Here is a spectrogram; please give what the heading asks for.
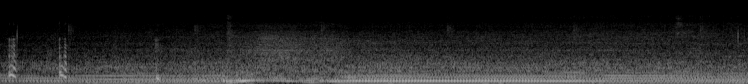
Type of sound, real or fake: real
